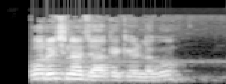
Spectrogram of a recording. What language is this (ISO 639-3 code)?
gju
